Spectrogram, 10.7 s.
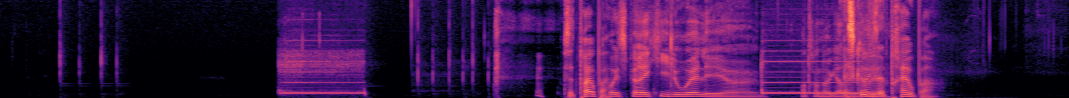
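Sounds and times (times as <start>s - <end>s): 
telephone tone while calling a PolyBrute synthesizer contest winner: 2.8s - 3.7s, 7.6s - 8.7s
speech: 5.4s - 9.4s.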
